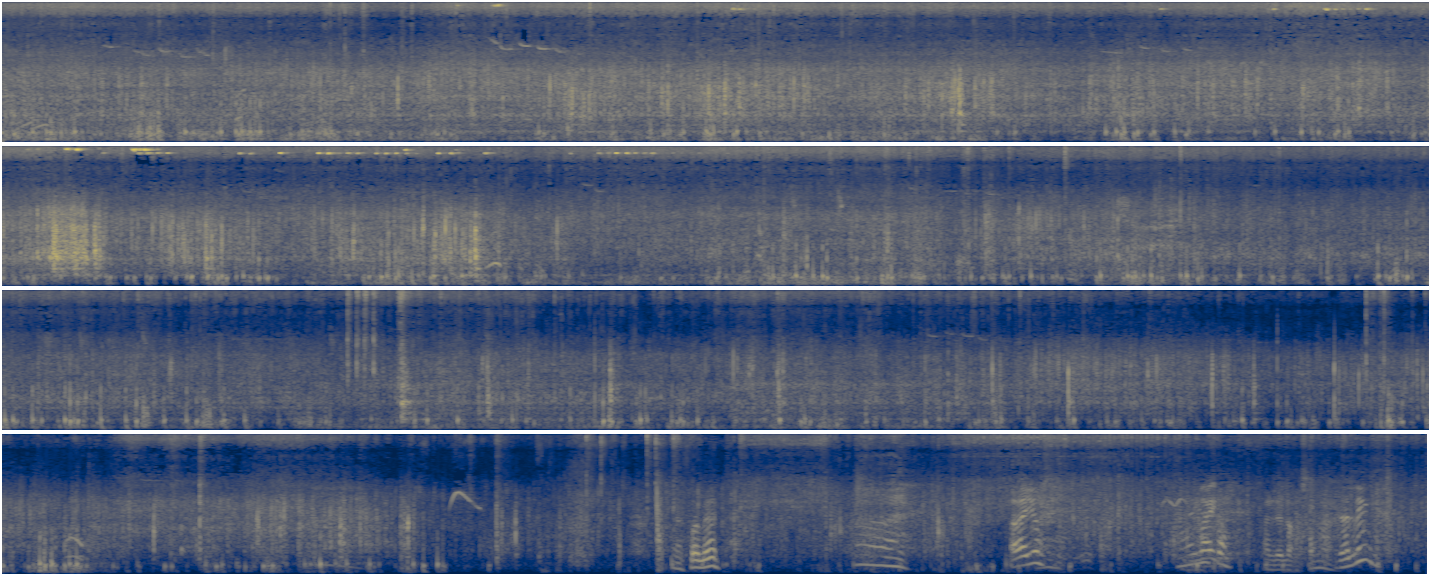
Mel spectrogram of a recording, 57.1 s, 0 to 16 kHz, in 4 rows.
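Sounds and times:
bike knocking and rattling: 0.0s - 57.0s
bike tyres crunching over gravel: 0.0s - 57.0s.

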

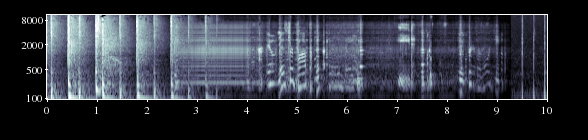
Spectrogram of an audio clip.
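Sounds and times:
radio-like voice sounds: 3.7s - 9.2s.

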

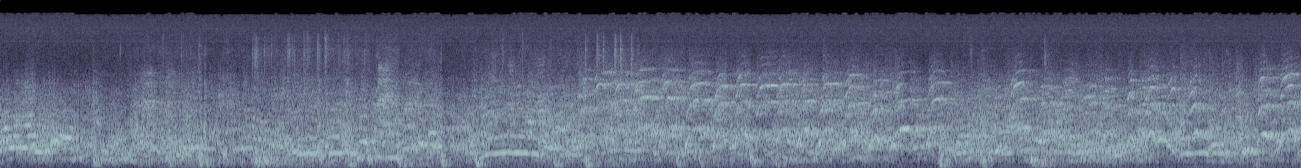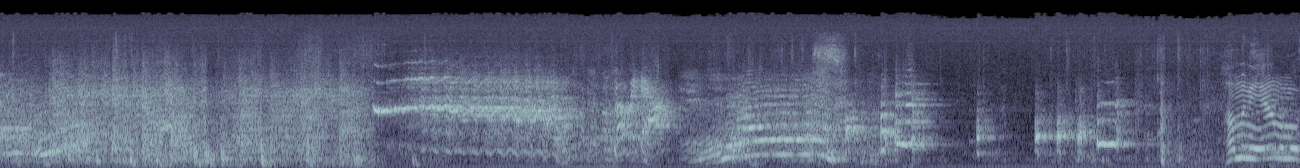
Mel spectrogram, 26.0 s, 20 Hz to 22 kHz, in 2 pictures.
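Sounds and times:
audience laughter: 1.2s - 2.2s, 18.7s - 19.7s
animal low moo: 2.4s - 8.6s, 20.0s - 21.5s
animal high drawn-out call: 16.7s - 18.7s.

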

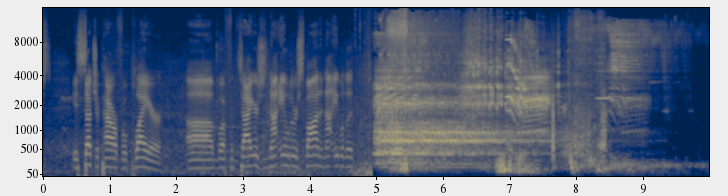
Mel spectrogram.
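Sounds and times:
electronic logo sting: 5.0s - 7.9s.

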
